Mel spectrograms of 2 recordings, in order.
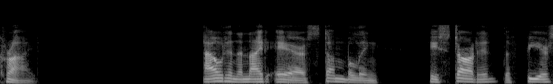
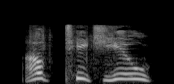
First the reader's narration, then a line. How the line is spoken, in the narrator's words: He shouted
